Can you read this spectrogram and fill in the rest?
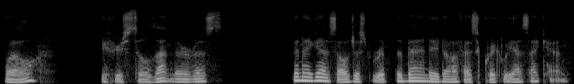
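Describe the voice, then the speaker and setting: A man playing a deadpan, pedantic but secretly fond young friend in an intimate audio roleplay, speaking in precise, dryly teasing sentences to the listener. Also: medium pitch, normal speed, dry recording, natural voice. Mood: dry, soft teasing. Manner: deadpan, precise, formal wording with dry teasing.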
